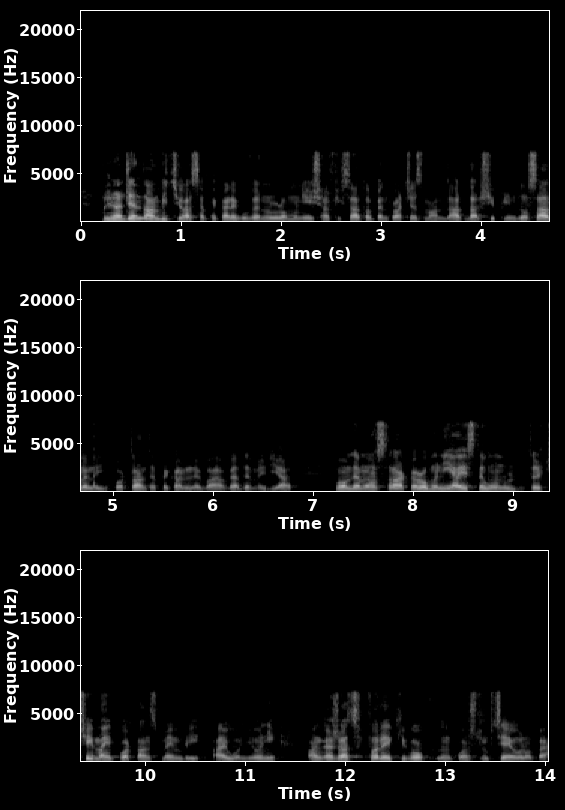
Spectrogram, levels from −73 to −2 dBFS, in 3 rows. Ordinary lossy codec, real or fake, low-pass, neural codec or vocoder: none; fake; 7.2 kHz; codec, 16 kHz in and 24 kHz out, 2.2 kbps, FireRedTTS-2 codec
